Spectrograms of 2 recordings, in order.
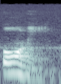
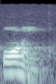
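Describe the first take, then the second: No difference in how they are said.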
